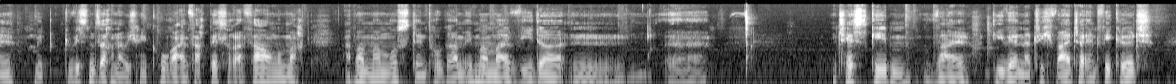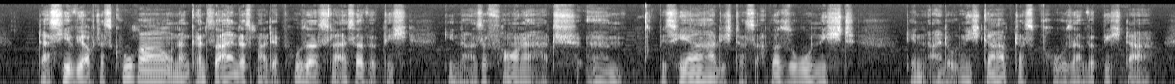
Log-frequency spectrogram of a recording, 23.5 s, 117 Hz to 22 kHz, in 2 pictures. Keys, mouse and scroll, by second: 12.6-23.5 drag.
